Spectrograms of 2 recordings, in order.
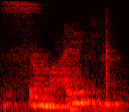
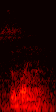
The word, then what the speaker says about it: SVRVIVE: And as your company is called SVR Vive, it probably has something to do with one person. Yeah, so the company is Survive, spelled with SVRVIVE.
